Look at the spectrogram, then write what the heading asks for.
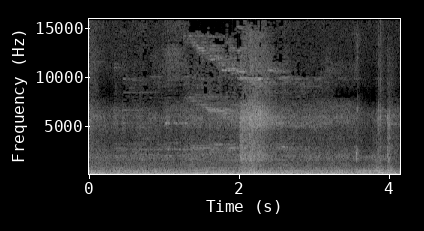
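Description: Train running with a steady low rumble, and a brief hiss about two seconds in.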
